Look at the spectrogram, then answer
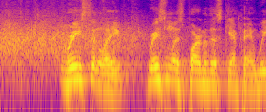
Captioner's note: applause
